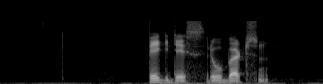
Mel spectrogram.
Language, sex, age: Norwegian, male, 28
